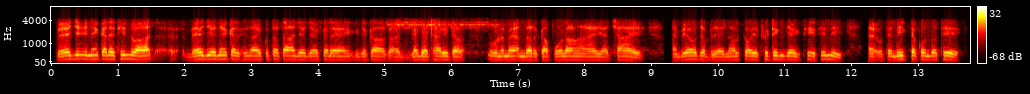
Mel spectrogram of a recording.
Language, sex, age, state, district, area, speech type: Sindhi, male, 60+, Gujarat, Junagadh, rural, conversation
